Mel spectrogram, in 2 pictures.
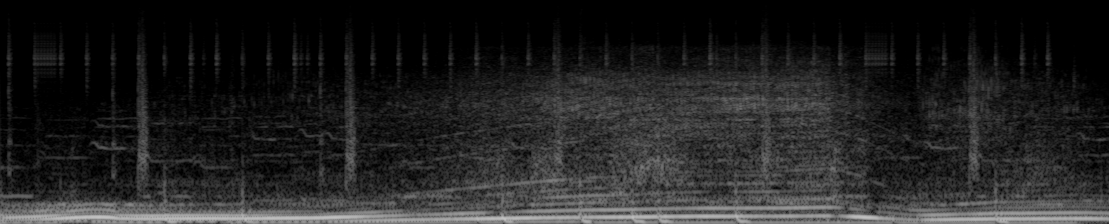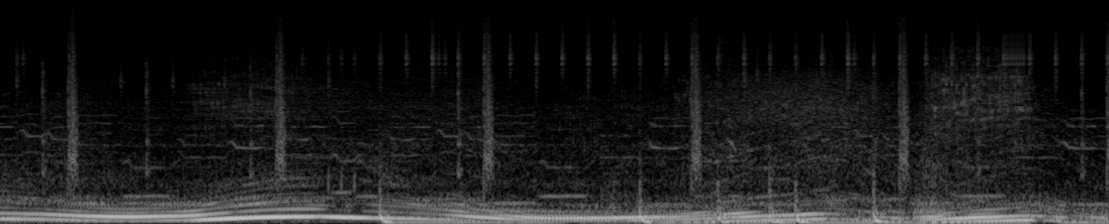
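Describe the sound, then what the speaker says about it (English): A car spins reverse donuts in a clutch-control driving contest, its engine revving hard and rising and falling in pitch while the tires squeal continuously, loud and close. "That's one of the best reverse donuts I've ever seen."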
